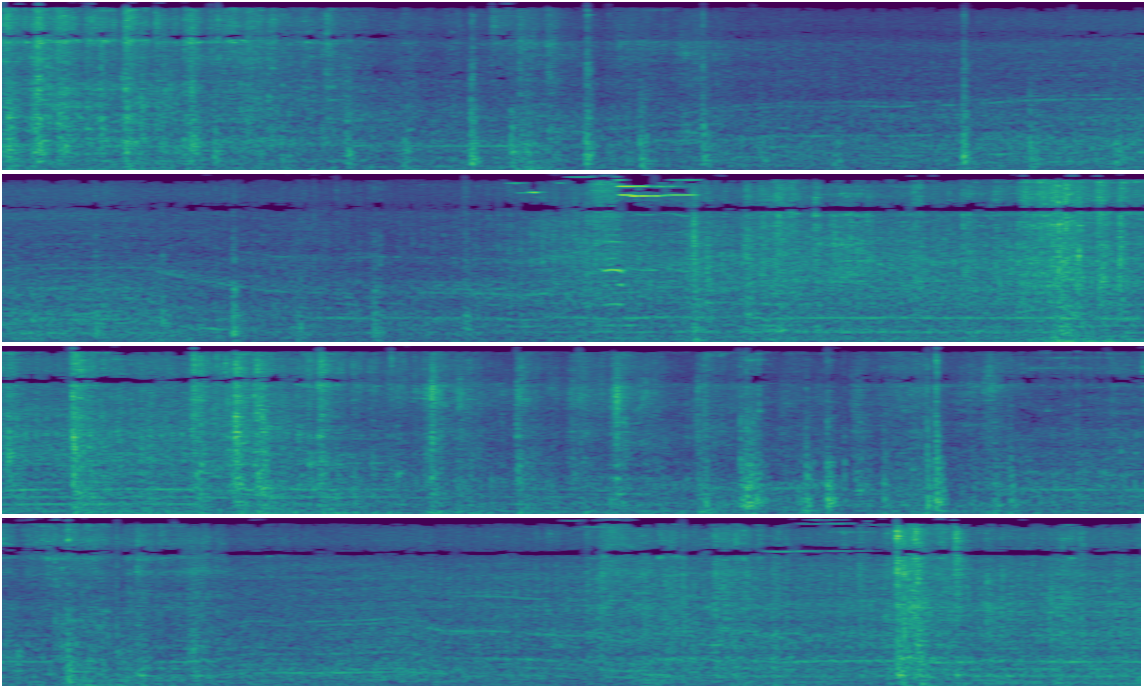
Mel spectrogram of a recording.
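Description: Automated side-loader garbage truck on a Peterbilt chassis, its diesel engine running while the hydraulic arm lifts a wheeled cart, tips it over the hopper and lowers it back down. Repeated knocks and bangs come mostly through the middle, as the cart is shaken out and the arm moves.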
